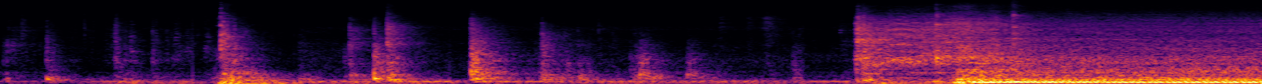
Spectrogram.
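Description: Some clunks, then the engine fires into a heavy, boomy, raspy idle that is too loud and open, which fits a blown-out muffler.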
